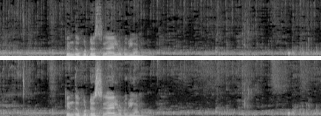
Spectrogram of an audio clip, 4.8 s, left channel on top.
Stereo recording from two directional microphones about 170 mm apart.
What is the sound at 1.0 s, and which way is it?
A man's voice, 50° left (ahead or behind).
